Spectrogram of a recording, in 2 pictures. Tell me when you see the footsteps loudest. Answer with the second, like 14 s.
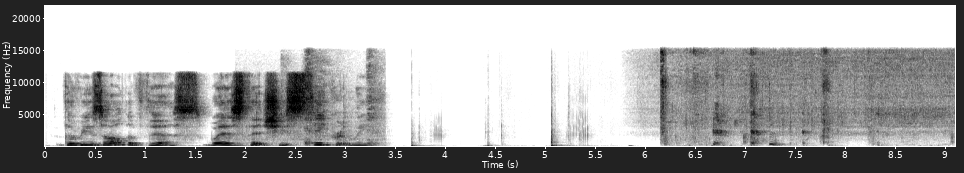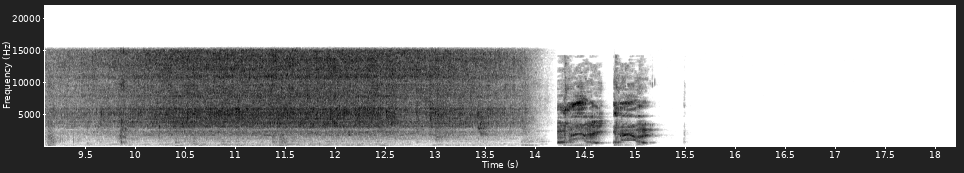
5 s.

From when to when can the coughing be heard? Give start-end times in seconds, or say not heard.
1.9-3.5, 6.7-8.4, 14.2-15.2.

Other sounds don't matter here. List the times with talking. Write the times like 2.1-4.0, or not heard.
0.2-3.3.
